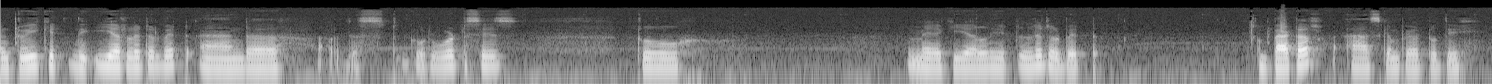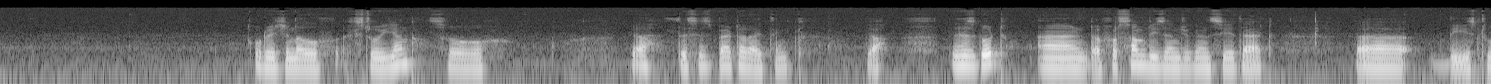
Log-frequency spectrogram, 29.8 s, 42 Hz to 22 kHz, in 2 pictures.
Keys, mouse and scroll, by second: 2.2 click, 4.1 click, 5.2 click, 7.4 click, 8.5-9.6 drag, 10.1 click, 11.3 click, 12.6-13.6 drag, 14.0 click, 15.2-16.3 drag, 16.8-18.1 drag, 19.4 click, 22.3 click, 23.2-24.6 drag, 24.6 middle click, 25.8 click, 26.2 middle click, 27.1 click.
